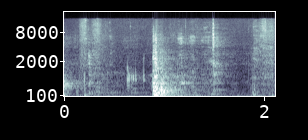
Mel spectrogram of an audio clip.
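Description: Light knocks and clicks of a track-saw guide rail and its metal parallel-guide brackets being handled and set down on a plywood panel, the sharpest knock about a second in and a couple of smaller clicks after.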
